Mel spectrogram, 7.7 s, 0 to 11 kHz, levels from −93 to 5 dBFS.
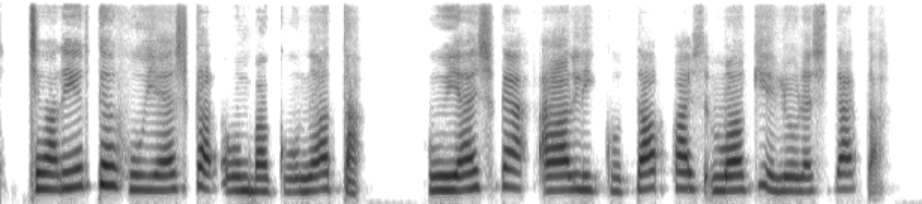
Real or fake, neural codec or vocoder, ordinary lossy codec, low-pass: fake; codec, 16 kHz in and 24 kHz out, 0.4 kbps, LongCat-Audio-Codec, four codebook decoder; Opus, 64 kbps; 9.9 kHz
